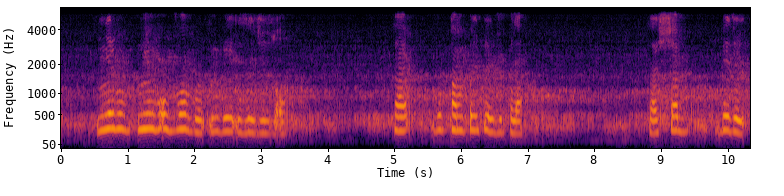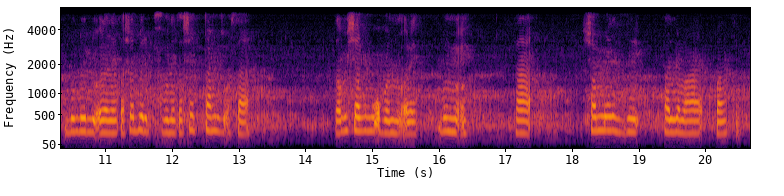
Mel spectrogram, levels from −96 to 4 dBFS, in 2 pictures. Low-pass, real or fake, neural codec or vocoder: 5.4 kHz; fake; vocoder, 22.05 kHz, 80 mel bands, HiFi-GAN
